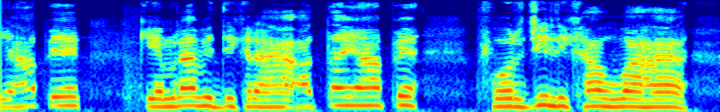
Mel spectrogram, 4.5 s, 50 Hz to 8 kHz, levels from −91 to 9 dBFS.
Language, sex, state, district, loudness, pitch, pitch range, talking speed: Hindi, male, Jharkhand, Ranchi, -13 LUFS, 210 Hz, 200-230 Hz, 215 wpm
